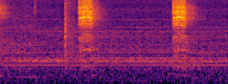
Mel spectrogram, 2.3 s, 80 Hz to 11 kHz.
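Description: King Max CLS0512W thin-wing servo with an all-metal gear train cycling its arm from side to side: a short high-pitched whirr of motor and gears at each sweep, about one a second, three times.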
